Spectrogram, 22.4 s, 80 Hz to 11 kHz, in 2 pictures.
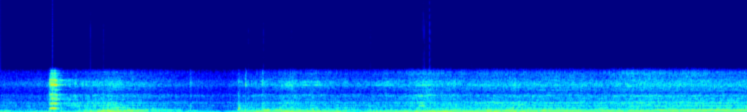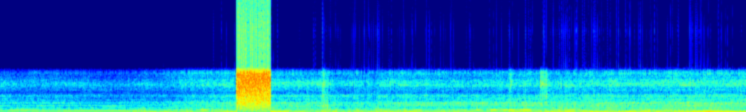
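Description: BMW E30's 2.0-litre M50B20 inline-six running while the car drives slowly, with road rumble, heard from inside the cabin; the engine note rises and falls with the throttle. A brief, loud rush of noise cuts in about fifteen seconds in.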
